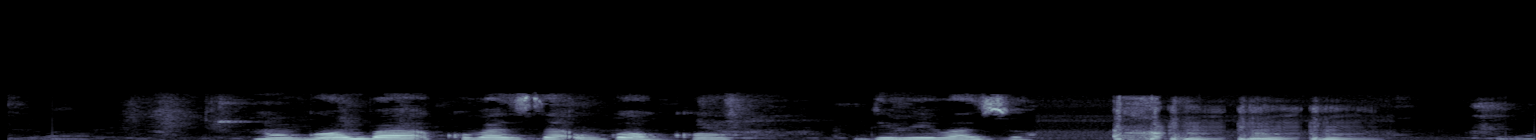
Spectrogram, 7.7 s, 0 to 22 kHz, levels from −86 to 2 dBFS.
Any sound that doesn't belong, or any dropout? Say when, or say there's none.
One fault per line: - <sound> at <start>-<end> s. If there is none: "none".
- throat clearing at 5.6-6.9 s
